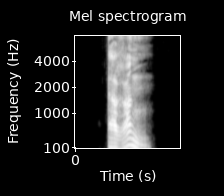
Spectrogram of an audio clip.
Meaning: first/third-person singular preterite of erringen
- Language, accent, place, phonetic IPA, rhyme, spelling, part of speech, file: German, Germany, Berlin, [ɛɐ̯ˈʁaŋ], -aŋ, errang, verb, De-errang.ogg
